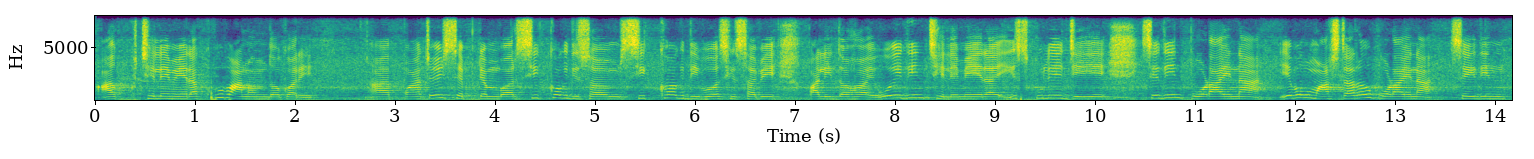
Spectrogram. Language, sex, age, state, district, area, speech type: Bengali, female, 45-60, West Bengal, Paschim Medinipur, rural, spontaneous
